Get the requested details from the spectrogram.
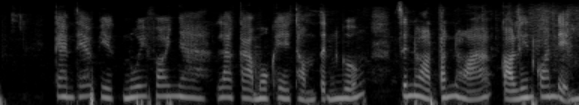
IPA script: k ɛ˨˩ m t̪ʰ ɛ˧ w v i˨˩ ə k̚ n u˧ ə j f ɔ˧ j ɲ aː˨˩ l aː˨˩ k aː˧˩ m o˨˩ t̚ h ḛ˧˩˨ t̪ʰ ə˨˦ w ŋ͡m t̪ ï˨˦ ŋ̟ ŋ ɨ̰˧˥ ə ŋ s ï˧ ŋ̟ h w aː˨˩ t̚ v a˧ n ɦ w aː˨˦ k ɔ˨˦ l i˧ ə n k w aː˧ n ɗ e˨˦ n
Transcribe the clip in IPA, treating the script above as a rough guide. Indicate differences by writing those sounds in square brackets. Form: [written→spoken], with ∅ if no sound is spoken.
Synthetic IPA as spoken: k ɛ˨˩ m t̪ʰ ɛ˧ w v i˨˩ ə k̚ n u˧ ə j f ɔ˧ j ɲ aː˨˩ l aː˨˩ k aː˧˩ m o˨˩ t̚ h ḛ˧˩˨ t̪ʰ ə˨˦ w ŋ͡m t̪ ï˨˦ ŋ̟ ŋ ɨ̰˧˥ ə ŋ s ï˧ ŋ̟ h w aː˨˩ t̚ v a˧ n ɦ w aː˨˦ k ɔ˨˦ l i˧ ə n k w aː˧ n ɗ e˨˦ n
